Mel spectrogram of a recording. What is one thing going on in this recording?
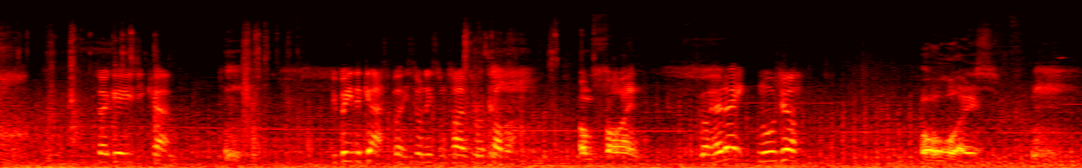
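Men speak calmly over headset radios.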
